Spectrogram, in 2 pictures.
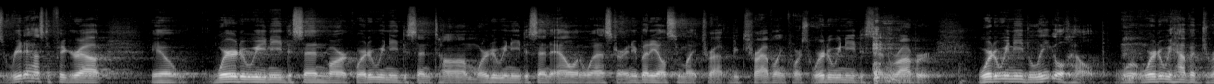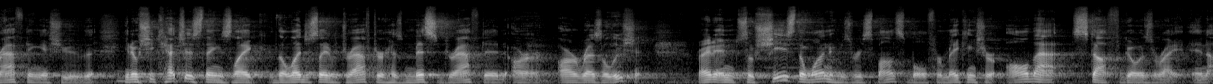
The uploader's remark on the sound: This panel workshop was part of the 2019 COS Leadership Summit held in Colonial Williamsburg.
